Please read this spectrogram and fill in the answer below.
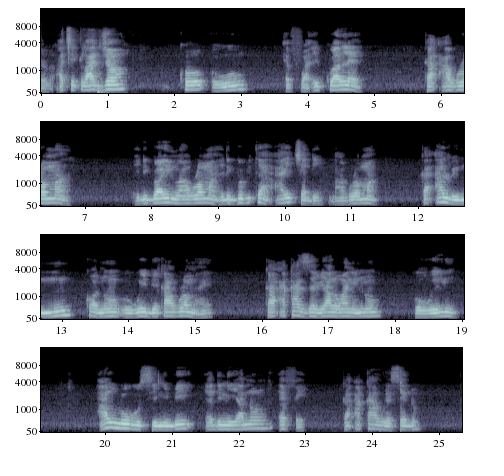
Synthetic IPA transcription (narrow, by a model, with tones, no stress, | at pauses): a̰˨t͡ʃi˦kla˨˦d͡ʒɔ˦ | kʰo˦o˨wu˦ | ɛ˨fu˨a˨ʔe˦ku˦a˦lɛ˦˨ | ka˦ʔa˨ɣlɔ˦mã˦˨ | e˨di˨ɡ͡bo˦a˦ji˦nũ˨a˨wlɔ˦mã˦˨e˨di˨ɡ͡bo˦bi˦t̪a˦˨a̰˨ji˦t͡ʃɛ˨ɖe˨n˨a˨ɣlɔ˦mã˨ | ka˦ʔa˦lu˨e˨mũ˦kɔ˦˨nʊ̃˦o˨wu˨˦ɛ˦dɛ˨ka˦wlɔ˦mã˨ɛ˦ | ka˦ʔa̰˦ka˦zɛ˨vi˦a˦lʊ˨wa˦nɪ̃˨nʊ̃˦ | o˨wu˨e˦li˦˨ | a˦lʊ˦wo˨si˨e˨nɪ̃˨be˦ɛ˨dɪ˨nɪ̃˨ja˨nʊ̃˦ɛ˦fɛ˨ | ka˦ʔa˨ka˦wlɛ˨sɛ˦dʊ˦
